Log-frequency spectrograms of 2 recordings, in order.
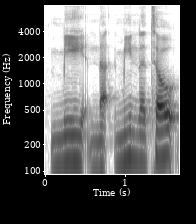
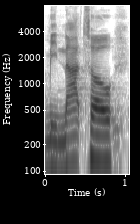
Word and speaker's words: Minato: with the phonetics like it's actually pronounced me NATO but like I don't got time for that I'll let him what we want Minato Minato Minato it's gonna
